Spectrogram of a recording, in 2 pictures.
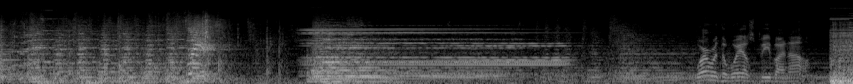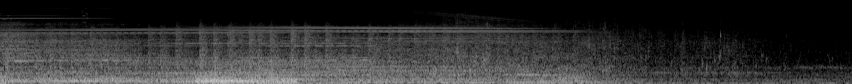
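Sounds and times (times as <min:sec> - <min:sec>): orchestral film score: 0:00.0 - 0:17.0
falling tone: 0:08.3 - 0:15.0
shimmering high ringing tones: 0:08.3 - 0:15.0
low rumble: 0:08.3 - 0:15.8.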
